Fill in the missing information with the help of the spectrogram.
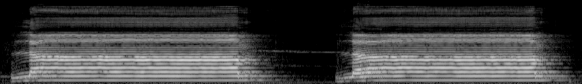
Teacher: لام زبان کا کنارہ اور ضاحک سے ثنایا تک کے مصوروں سے ادا ہوتا ہے۔ زبان کا یہ سمجھیے کہ یہ زبان تو اس کا یہ کنارہ ہے، اب اس کنارے کے اوپر جو ثنایا، یہ سامنے والے جو دانت ہیں، ان دانتوں سے یہ داروں تک، اس طرف یا اس طرف، ان داروں تک یہاں سے جو مصورے ہیں وہاں سے ادا ہوتا ہے۔ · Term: حروف طرفیہ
